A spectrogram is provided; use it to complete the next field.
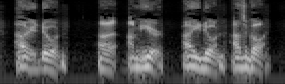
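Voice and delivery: ghoul character voice. Pitching an app idea, the speaker plays the summoned character answering: Beetlejuice impression. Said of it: "That's a pretty good Beetlejuice impersonation".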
